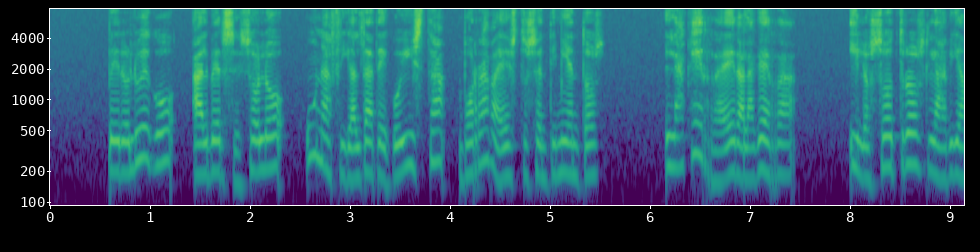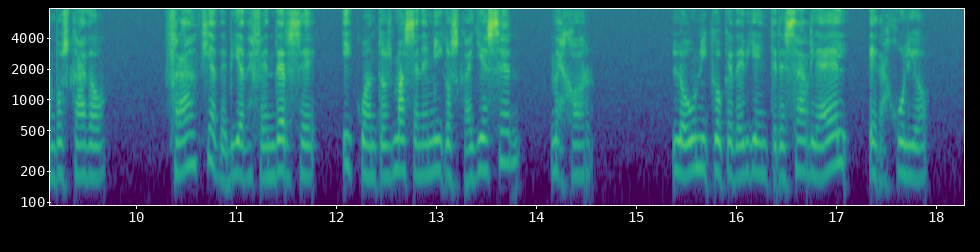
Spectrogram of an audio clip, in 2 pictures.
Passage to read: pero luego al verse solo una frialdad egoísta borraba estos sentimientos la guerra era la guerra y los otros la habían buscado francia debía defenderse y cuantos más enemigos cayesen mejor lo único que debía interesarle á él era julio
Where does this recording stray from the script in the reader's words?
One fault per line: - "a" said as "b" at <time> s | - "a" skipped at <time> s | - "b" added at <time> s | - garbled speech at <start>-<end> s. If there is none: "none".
none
